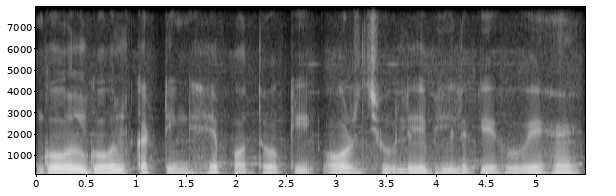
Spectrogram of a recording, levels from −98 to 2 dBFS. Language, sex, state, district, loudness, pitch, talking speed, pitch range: Hindi, male, Uttar Pradesh, Lucknow, -19 LUFS, 115 Hz, 130 wpm, 115-120 Hz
